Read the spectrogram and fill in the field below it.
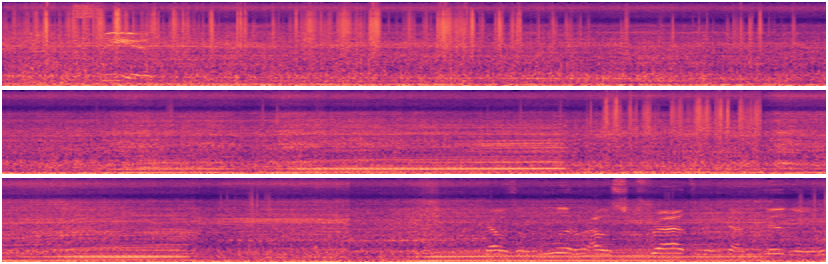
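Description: A motorcycle speeding along a hidden rural Virginia road, its engine droning loud and close under constant wind roar, with a rising and falling pitch as it accelerates and shifts; a rider talks over it.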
